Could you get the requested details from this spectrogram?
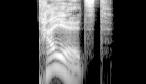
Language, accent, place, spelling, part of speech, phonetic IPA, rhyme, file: German, Germany, Berlin, teilst, verb, [taɪ̯lst], -aɪ̯lst, De-teilst.ogg
- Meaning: second-person singular present of teilen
